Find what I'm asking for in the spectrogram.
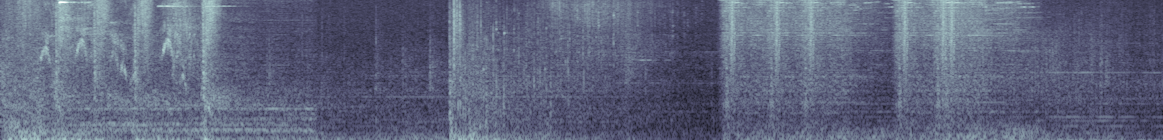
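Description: The Incendio fire spell is cast in the video game Hogwarts Legacy, setting off several loud, booming blasts with rumbling tails. The bursts are spaced a few seconds apart and stand alone, with no talk.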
